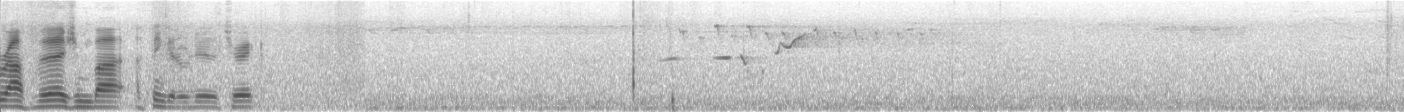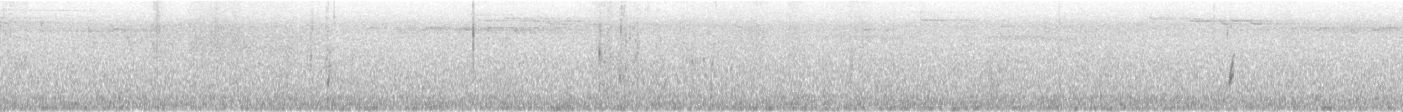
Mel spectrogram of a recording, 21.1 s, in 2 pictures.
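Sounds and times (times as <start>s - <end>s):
steady low hiss: 0.0s - 21.0s
bird chirps: 4.6s - 7.0s.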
